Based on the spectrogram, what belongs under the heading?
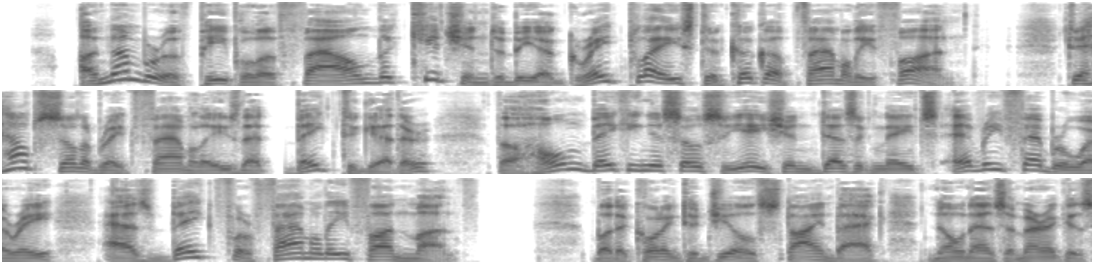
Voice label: radio spot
